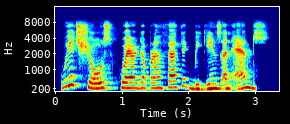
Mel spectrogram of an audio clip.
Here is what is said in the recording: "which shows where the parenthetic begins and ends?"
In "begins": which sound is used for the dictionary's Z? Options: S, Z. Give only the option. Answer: S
